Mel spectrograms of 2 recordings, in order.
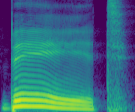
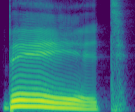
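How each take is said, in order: No difference in how they are said.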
